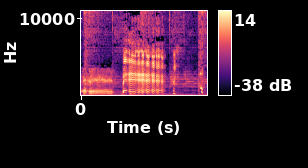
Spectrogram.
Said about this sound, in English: We got definitely sheep and goats.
